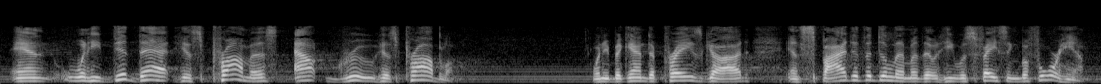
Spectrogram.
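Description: Man preaching in an echoey hall. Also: fairly high pitch. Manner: preaching, voices people's doubts in character. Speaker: pastor. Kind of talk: sermon. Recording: echoey hall, dull lo-fi sound with mains hum.

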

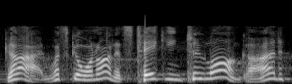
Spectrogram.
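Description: A man's voice: very high voice, big pitch swings, measured pace, husky. A man preaching a sermon, reading scripture and acting out people's doubts as he goes. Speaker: pastor. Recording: echoey hall, dull lo-fi sound with mains hum.

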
